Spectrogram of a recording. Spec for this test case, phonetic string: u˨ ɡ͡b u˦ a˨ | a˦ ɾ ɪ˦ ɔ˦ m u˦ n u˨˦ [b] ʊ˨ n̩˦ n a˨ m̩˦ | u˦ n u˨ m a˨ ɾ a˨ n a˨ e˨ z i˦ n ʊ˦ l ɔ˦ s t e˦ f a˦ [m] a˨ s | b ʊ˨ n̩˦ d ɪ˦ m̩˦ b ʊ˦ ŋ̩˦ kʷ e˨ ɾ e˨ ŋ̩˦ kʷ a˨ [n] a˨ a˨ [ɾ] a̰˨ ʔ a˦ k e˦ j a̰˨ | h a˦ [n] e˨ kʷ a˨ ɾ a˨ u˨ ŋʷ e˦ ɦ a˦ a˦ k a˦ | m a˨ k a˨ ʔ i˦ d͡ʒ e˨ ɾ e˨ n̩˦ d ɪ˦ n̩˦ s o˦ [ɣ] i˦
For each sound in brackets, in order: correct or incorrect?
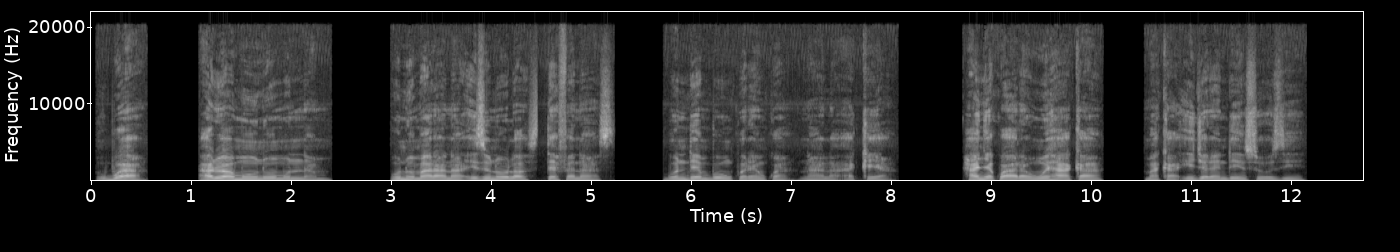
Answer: incorrect: m, incorrect: n, correct, incorrect: l, incorrect: ɲ, incorrect: z

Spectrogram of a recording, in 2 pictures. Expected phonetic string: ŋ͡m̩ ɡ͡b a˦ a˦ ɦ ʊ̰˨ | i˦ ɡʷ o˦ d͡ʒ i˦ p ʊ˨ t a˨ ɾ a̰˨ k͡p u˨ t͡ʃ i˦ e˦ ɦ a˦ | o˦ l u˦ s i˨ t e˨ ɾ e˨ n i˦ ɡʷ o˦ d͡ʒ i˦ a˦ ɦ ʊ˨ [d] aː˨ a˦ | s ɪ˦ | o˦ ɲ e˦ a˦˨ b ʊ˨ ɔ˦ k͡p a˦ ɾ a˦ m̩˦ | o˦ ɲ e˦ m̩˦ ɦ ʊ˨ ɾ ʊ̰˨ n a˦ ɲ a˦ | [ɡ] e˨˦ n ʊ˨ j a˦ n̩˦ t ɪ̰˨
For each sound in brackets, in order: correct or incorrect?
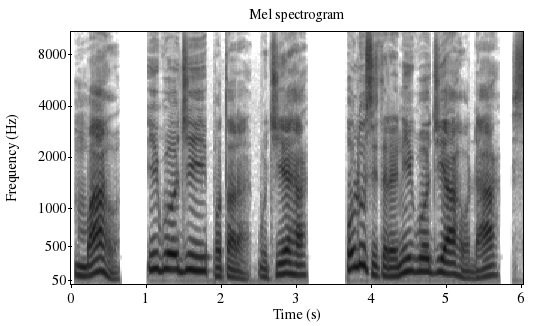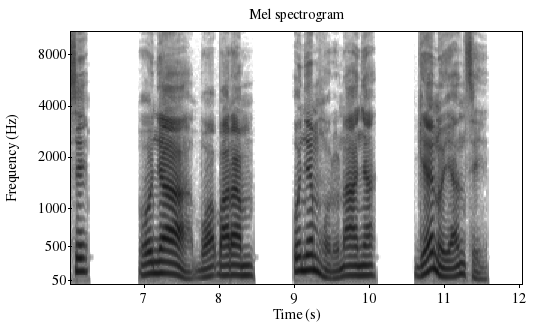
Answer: correct, correct

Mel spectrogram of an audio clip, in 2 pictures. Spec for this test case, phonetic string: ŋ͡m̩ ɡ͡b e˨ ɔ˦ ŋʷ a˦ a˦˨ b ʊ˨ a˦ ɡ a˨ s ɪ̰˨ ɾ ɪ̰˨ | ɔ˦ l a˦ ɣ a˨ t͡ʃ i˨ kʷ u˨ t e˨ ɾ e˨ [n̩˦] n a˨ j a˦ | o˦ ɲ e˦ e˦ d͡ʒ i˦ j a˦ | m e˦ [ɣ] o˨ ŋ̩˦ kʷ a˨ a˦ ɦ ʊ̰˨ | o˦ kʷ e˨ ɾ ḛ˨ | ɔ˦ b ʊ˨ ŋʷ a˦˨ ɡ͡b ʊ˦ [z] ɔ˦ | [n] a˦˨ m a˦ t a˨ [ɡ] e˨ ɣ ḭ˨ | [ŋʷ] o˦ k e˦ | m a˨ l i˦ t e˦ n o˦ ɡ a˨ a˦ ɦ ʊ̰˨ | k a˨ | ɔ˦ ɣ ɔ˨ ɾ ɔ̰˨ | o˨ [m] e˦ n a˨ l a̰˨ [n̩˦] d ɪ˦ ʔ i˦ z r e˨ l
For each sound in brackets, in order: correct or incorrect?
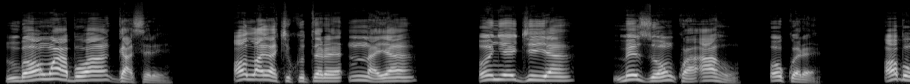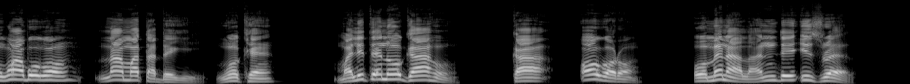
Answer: correct, incorrect: z, incorrect: ɣ, correct, incorrect: b, correct, correct, correct

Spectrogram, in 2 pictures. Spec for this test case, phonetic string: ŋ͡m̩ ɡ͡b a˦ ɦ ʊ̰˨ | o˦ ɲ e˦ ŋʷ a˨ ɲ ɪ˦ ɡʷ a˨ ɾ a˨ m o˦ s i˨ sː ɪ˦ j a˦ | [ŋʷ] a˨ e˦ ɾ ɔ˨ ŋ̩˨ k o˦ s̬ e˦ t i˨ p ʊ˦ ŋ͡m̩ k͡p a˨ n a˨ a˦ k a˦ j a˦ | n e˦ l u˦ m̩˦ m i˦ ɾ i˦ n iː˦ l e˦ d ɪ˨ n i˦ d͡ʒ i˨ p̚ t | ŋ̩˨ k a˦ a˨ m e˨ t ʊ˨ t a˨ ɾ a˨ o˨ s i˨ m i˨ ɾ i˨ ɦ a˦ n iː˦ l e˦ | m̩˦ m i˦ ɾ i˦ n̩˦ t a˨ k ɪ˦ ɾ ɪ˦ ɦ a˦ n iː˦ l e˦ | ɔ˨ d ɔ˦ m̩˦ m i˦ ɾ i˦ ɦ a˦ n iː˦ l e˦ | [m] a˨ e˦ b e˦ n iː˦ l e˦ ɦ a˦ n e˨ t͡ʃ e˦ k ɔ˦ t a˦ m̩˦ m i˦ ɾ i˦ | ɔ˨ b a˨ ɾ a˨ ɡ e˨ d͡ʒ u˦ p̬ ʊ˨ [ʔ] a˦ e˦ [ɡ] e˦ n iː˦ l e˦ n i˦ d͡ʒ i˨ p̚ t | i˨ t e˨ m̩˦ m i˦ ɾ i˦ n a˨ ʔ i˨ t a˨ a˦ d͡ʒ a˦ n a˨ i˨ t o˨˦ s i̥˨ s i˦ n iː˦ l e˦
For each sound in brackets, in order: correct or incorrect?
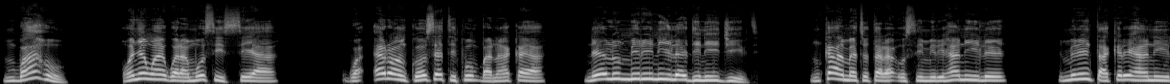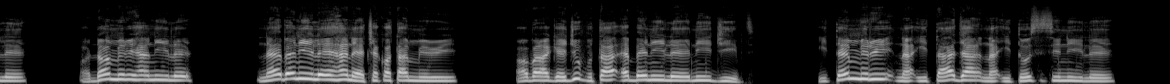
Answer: incorrect: ɡʷ, incorrect: n, incorrect: t, incorrect: b

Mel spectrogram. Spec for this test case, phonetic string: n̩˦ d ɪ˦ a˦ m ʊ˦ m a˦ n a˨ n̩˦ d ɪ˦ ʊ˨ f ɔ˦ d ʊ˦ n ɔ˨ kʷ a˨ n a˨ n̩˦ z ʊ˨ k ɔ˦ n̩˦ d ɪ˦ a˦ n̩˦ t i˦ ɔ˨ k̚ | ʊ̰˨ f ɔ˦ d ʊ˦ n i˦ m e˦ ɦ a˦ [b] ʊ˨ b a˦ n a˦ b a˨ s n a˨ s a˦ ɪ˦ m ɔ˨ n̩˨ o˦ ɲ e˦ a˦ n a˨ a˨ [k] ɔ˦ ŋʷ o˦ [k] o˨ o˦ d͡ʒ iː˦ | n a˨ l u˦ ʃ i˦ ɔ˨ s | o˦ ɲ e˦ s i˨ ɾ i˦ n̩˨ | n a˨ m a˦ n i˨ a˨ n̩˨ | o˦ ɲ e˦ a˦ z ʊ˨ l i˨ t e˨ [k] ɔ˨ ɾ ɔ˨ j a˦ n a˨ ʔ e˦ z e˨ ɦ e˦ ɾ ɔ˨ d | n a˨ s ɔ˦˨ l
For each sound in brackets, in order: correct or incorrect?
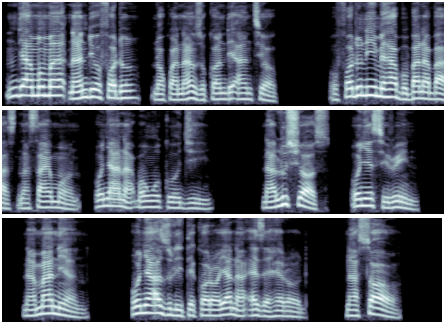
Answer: correct, incorrect: k͡p, correct, correct

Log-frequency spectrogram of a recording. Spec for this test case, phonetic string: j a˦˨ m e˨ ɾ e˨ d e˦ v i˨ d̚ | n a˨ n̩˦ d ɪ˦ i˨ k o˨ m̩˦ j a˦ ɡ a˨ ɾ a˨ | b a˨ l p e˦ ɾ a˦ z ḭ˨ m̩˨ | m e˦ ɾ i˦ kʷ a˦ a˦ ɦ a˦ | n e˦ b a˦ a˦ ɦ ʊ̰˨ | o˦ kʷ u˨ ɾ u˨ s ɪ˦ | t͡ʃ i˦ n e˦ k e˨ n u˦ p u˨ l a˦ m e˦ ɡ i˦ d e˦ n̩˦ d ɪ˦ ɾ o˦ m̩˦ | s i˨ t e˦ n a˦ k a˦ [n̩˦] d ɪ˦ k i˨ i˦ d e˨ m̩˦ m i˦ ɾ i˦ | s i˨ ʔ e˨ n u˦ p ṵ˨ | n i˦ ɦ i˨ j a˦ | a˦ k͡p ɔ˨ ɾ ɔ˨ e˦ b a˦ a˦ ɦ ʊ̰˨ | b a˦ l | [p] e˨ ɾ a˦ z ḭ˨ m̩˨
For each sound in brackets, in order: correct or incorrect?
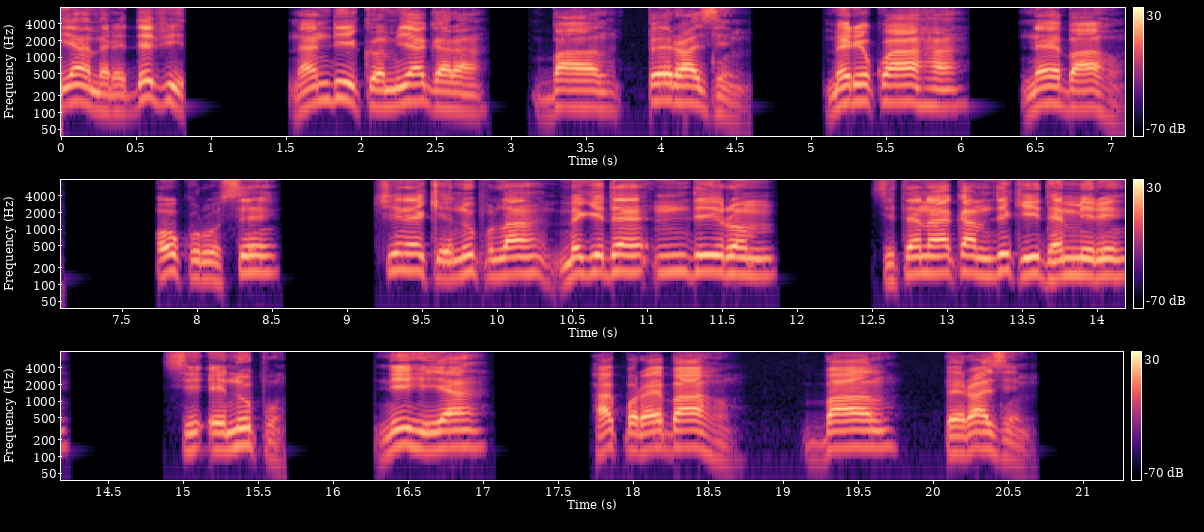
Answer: incorrect: m̩˦, correct

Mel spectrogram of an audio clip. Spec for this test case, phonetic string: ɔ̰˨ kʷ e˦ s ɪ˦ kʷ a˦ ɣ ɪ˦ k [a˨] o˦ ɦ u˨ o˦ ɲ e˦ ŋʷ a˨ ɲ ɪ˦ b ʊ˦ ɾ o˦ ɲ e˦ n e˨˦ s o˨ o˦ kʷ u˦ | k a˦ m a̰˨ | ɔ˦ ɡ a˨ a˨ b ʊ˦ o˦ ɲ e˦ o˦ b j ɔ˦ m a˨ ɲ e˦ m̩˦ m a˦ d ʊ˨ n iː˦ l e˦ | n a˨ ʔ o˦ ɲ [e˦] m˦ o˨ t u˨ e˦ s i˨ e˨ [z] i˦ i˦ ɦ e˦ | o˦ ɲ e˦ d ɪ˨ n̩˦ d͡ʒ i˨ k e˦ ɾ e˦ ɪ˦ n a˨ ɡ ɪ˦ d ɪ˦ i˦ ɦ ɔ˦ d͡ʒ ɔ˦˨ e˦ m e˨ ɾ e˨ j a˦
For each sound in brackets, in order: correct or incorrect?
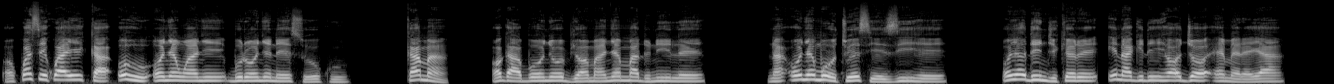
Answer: correct, correct, correct

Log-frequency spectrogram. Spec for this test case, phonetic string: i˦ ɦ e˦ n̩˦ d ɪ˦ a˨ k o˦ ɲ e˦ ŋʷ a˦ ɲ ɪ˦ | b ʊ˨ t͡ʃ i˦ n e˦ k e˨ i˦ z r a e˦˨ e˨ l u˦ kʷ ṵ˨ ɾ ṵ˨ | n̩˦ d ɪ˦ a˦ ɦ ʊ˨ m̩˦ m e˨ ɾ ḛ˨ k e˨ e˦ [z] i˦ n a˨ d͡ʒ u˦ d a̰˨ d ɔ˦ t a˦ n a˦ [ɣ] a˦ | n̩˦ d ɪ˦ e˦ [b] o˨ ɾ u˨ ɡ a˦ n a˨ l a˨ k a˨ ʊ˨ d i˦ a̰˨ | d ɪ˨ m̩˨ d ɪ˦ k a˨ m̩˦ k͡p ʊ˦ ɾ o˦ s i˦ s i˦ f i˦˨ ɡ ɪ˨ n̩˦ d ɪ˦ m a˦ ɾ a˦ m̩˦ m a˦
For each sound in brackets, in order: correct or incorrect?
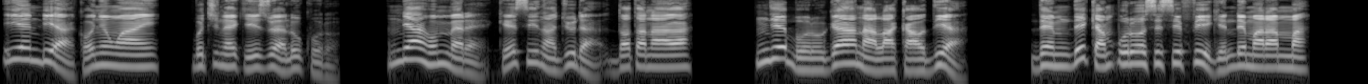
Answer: incorrect: s, correct, correct

